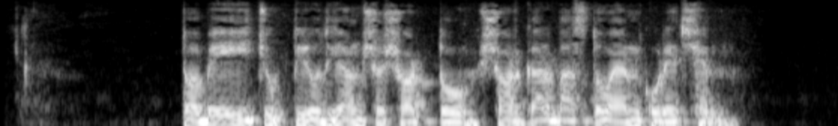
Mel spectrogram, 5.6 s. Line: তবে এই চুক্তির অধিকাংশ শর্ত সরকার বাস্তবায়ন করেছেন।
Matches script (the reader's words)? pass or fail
pass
